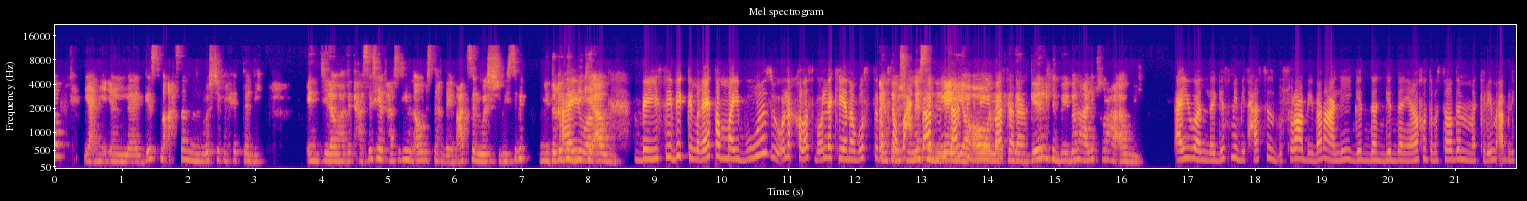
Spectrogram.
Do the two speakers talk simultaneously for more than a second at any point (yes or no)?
yes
